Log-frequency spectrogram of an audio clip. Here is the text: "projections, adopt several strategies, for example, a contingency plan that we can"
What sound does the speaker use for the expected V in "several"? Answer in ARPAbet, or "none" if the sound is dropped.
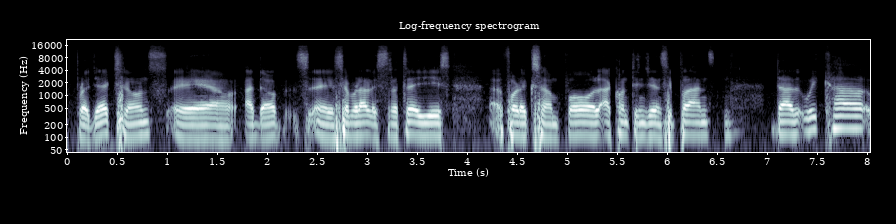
B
